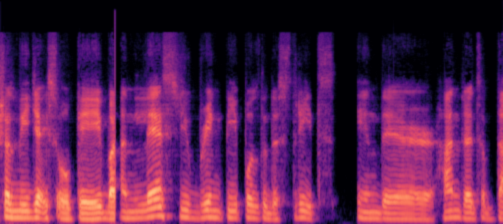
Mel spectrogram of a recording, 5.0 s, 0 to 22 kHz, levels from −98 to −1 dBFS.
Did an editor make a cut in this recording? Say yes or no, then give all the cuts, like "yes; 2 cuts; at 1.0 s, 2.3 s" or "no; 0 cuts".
yes; 1 cut; at 1.2 s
